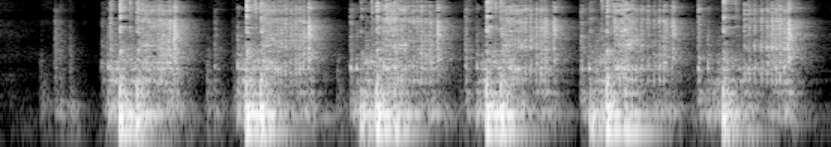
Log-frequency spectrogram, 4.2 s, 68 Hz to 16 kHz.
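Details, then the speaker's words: Scooter with a new cheap cylinder after a seizure, no exhaust manifold so loud, electric starter: about six loud, uneven chuffs in four seconds with little resistance; compression measured about 4 bar, poor for a new cylinder. "weiter denkt warum es so laut dass das liegt daran weil wir kein krümmer haben und die kompression liegt jetzt hier bei ziemlich genau vier bar was für einen neuen was für einen neuen zylinder ziemlich schlechtes"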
